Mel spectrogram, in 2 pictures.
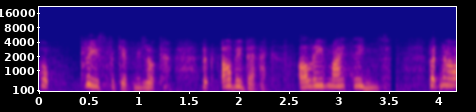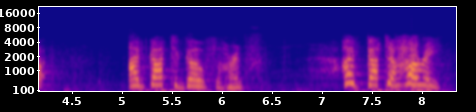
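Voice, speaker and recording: High female voice, distressed, halting, pleading, old-time radio melodrama, dull dated sound. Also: expressive. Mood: urgent, pleading. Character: distressed, guilt-ridden woman desperate to make amends. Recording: muffled old radio recording.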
